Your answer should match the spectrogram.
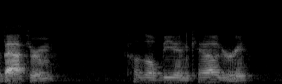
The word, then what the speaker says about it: Calgary: cuz I'll be in Calgary or Calgary as they pronounce it see yall in a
